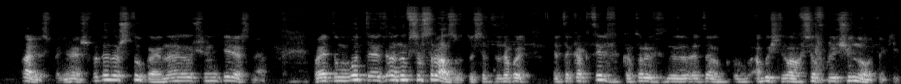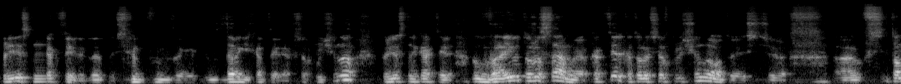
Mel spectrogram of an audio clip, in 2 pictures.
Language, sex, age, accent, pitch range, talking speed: Russian, male, 50-69, native, 110-150 Hz, 175 wpm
